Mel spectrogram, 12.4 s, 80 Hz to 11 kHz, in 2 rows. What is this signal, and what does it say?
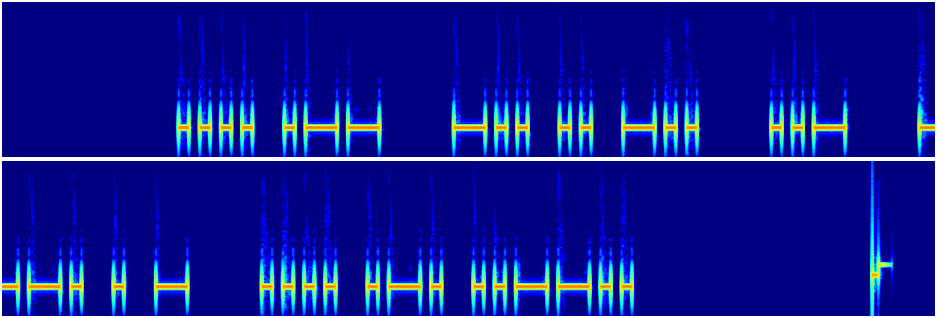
Morse code, heard as a keyed tone, about 17 wpm, 700 Hz. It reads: HW DID U GET HR?
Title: Sentences from Top 200 Words and Abbreviations 17wpm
